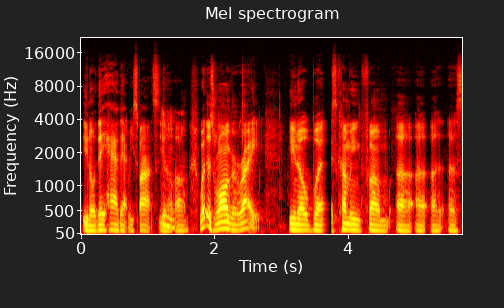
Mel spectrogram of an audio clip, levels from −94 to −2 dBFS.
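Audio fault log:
0.0–2.0 s, time-stretched section: the opening runs about 1.5 times too fast and sounds rushed, then the pace drops back to normal just before "wrong or right you". The pitch stays unchanged, so this is not a faster playback rate. It is likely software squeezing the passage by dropping short pieces.
3.62–3.78 s, burst of packet loss: right after "or right you know", the last sound is carried on for about 140 ms and fades, then 20 ms of silence follows. The audio resumes about 140 ms further on, with that stretch missing. A plain dropout would be silent throughout, with no fading continuation of the previous sound.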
